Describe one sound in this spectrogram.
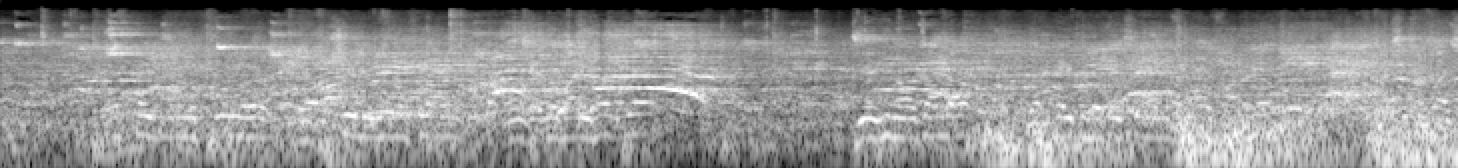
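Spectators chatter in a large echoing gym.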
